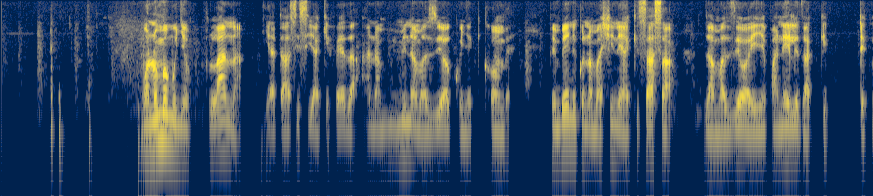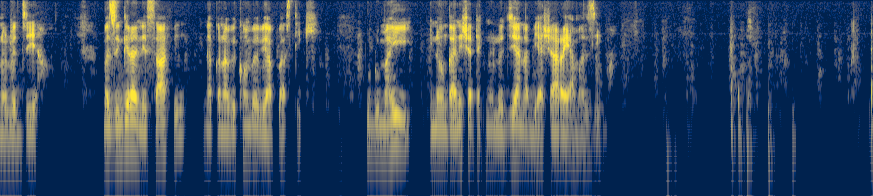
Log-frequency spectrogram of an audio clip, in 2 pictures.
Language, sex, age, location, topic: Swahili, male, 18-24, Nakuru, finance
